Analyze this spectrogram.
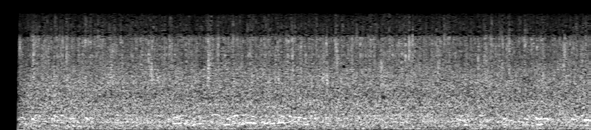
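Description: Heavy rain and rushing water: a steady, even rushing hiss that starts abruptly a moment in and then holds without a break.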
